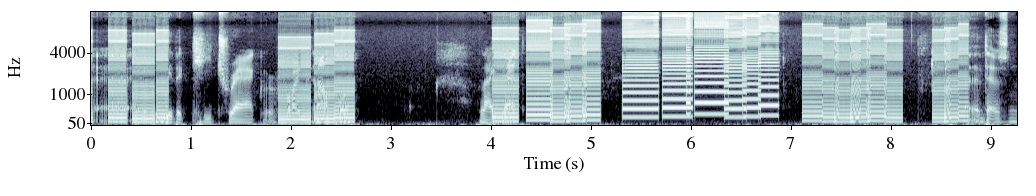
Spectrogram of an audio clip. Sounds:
music
speech
musical instrument
inside a small room

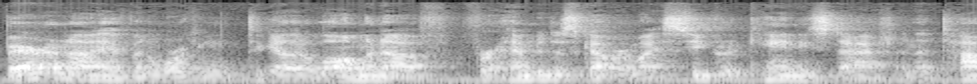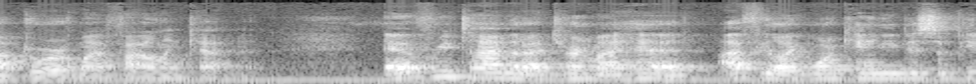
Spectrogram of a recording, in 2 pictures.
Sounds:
speech

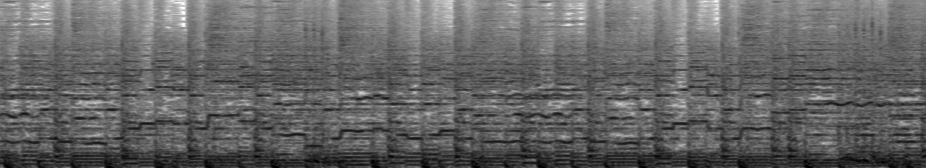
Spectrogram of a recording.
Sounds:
music

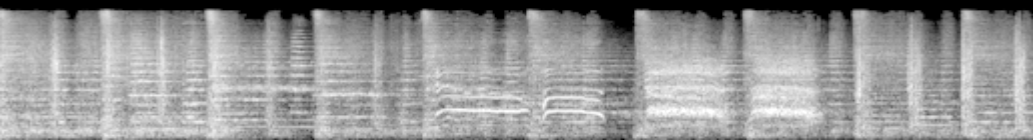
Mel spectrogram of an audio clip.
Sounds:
people marching

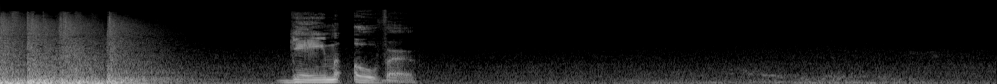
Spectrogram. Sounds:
speech

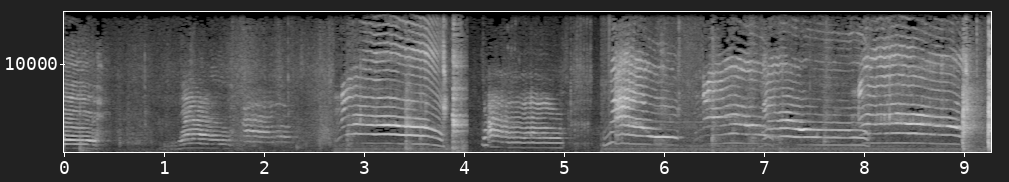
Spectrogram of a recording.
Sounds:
cat caterwauling

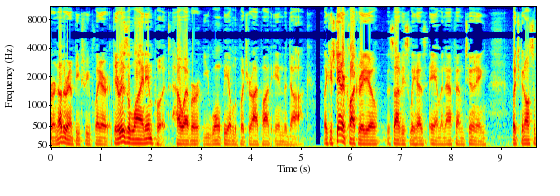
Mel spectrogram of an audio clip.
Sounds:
speech

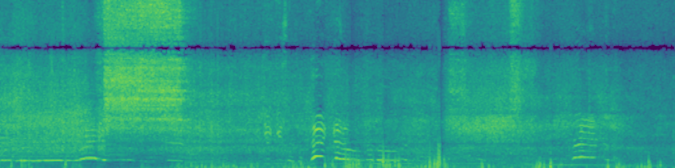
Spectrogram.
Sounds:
outside, rural or natural
vehicle
speech

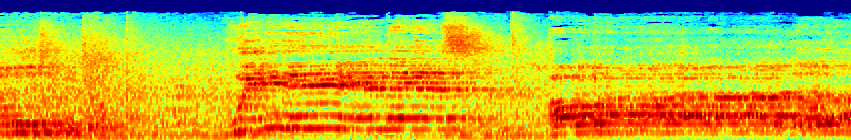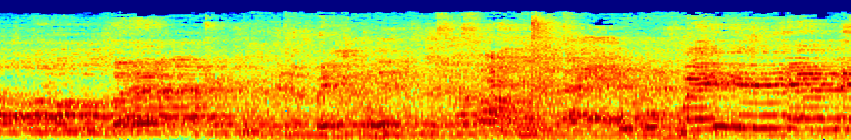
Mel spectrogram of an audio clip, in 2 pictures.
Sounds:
choir
singing

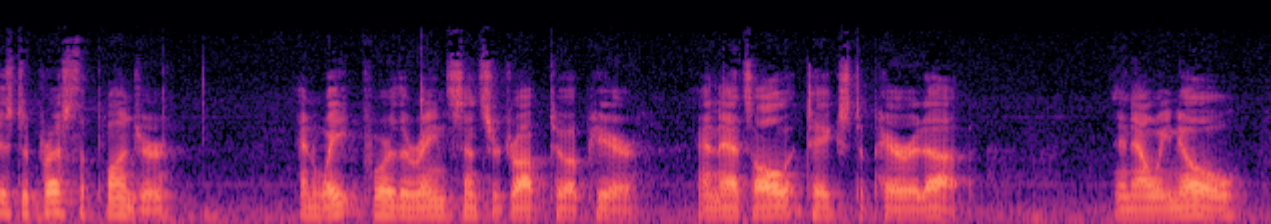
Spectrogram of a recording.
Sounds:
speech

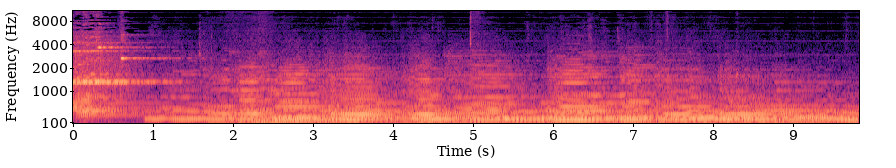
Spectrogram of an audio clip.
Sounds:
music
bowed string instrument

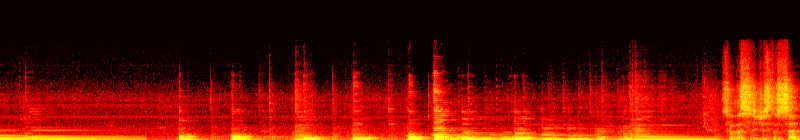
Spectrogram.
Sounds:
musical instrument
guitar
electric guitar
strum
music
plucked string instrument
speech

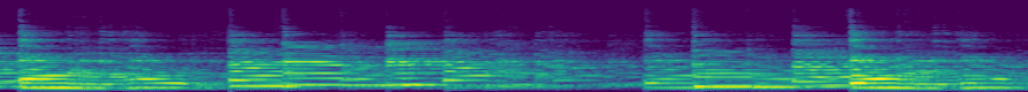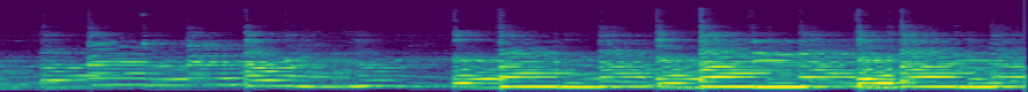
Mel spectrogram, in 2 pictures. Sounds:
guitar
plucked string instrument
musical instrument
music
strum

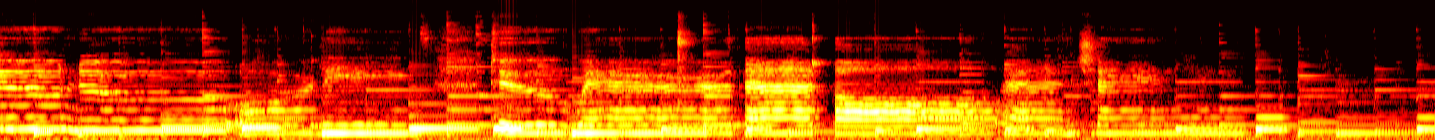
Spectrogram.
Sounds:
ukulele
music
plucked string instrument
singing
musical instrument

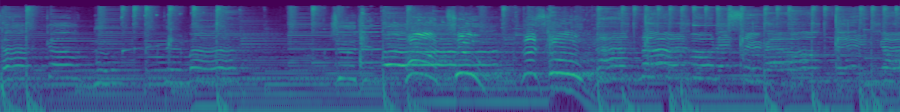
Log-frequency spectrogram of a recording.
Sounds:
music

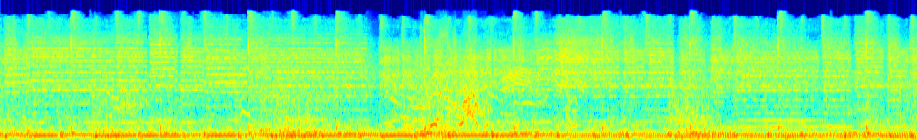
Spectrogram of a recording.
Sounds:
music

